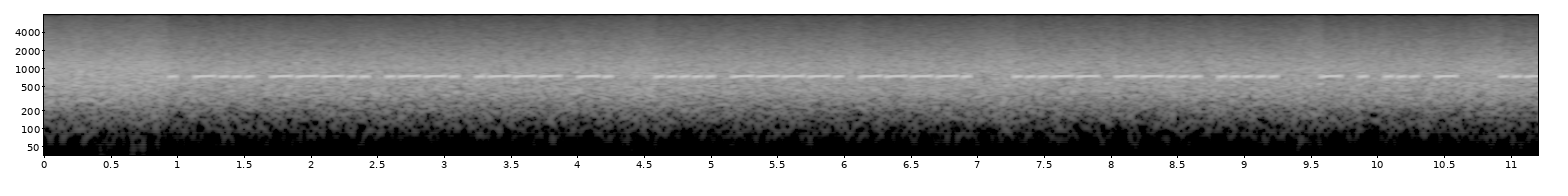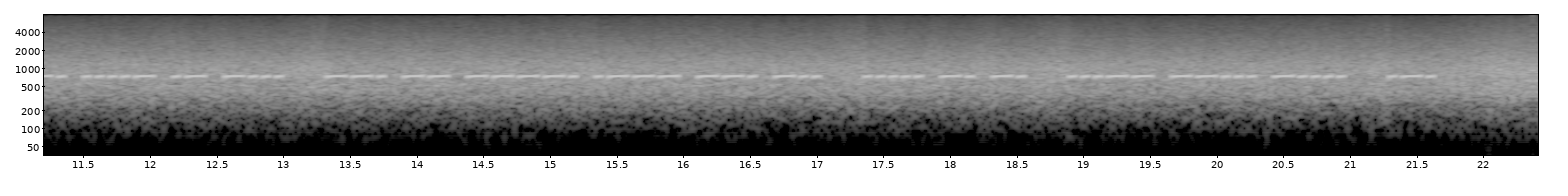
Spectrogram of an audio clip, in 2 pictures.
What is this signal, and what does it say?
Morse code, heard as a keyed tone, machine-sent, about 25 wpm, 750 Hz, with radio static and a narrow filter. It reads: EB8PJN 599 375 TEST F4AB GM9JGD 5NN 376 R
